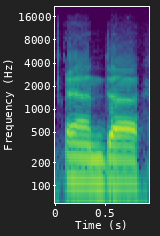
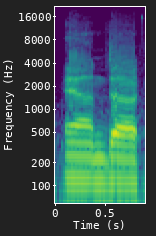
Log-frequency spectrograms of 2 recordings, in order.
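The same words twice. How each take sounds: The two takes are said the same way.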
